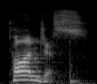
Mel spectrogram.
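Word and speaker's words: Tonges: Tongis. Tongis. Tis. Yeah. Tongis. Tongis rhymes with John.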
